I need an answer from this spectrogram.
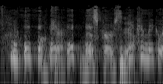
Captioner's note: laughs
